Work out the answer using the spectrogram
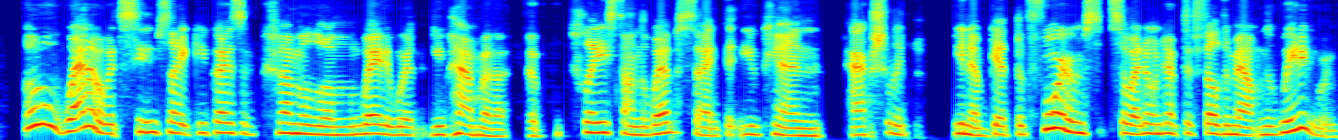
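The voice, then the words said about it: Exaggeratedly sweet, nice voice. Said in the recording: “in my nicest voice,”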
